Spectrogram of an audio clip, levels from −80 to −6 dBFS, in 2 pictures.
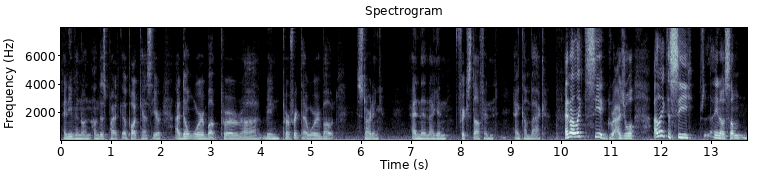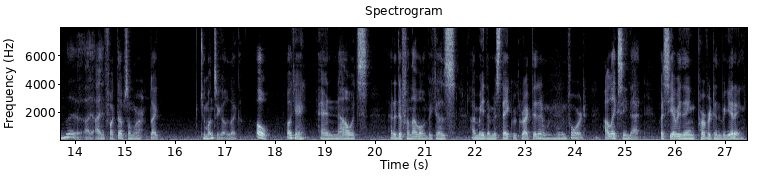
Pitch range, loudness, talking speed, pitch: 125-150 Hz, -26 LUFS, 190 wpm, 135 Hz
